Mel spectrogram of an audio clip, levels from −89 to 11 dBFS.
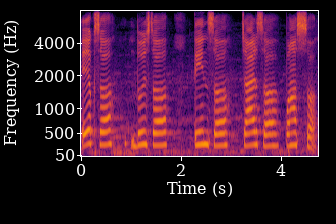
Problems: background sounds at intervals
